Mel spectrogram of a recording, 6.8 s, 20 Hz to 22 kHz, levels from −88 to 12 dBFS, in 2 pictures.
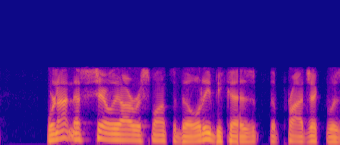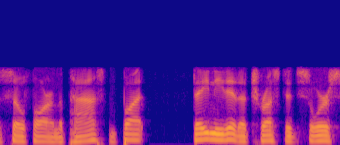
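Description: From start to finish the speech has a hollow, phasey colouring from channel delay (comb filtering). One channel arrives late by a fraction of a millisecond, and when the two are summed to mono, the shared content cancels at regularly spaced frequencies, starting near 700 Hz. On a spectrogram this appears as fixed dark horizontal bands at even intervals up to the 4 kHz ceiling of the G.711 telephone band. The bands stay put while the speech moves around them.

Between 2.38 and 2.40 s, right after "not necessarily our responsibility" and just before "the project was so", there is a 20 ms hole from packet loss filled with silence. A stretch of audio went missing and was replaced with nothing. That length points to a single lost packet. The waveform drops abruptly to a flat line and jumps straight back. On the spectrogram it shows as a thin blank vertical strip with hard edges at both ends.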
